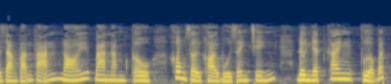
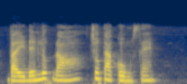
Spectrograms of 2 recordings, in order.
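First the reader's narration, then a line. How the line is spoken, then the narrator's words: Soft smiling speech. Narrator (Vietnamese): Đường Nhật Khanh mỉm cười khẽ nói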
